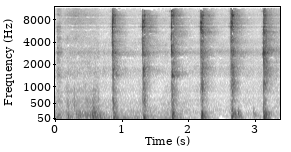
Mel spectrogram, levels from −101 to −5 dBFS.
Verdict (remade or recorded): remade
